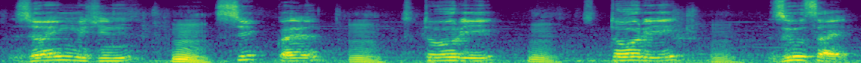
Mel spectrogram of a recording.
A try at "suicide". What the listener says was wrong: You stress the word, you are not stressing the word, you are just saying like usual.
